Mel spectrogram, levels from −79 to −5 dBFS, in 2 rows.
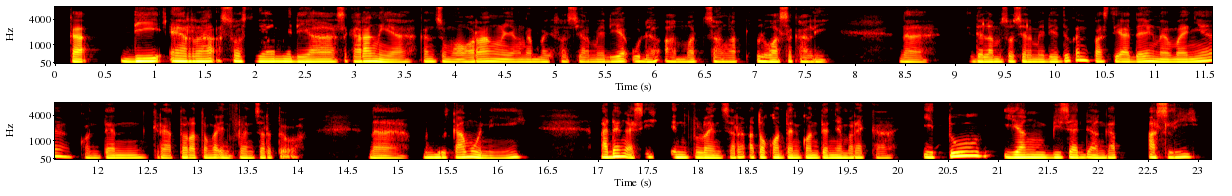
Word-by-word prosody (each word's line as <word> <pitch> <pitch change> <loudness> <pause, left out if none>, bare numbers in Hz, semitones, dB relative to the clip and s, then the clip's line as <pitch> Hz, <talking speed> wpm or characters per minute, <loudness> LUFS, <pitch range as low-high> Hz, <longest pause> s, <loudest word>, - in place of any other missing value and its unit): Kak, 125 -1 +4 0.3
di 140 +2 +7
era 135 -1 +5
sosial 130 -2 +1
media 120 -1 +1
sekarang 135 +2 +2
nih 115 -3 +3
ya, 100 - -3 0.2
kan 130 -1 -2
semua 115 -3 -3
orang 130 +1 0
yang 110 0 -4
namanya 115 -1 -4
sosial 115 -1 -5
media 115 +4 -2
udah 125 0 -3 0.2
amat 115 0 -4
sangat 110 -1 -3 0.2
luas 115 -3 +2
sekali. 110 -4 -6 0.7
Nah, 110 -3 -4 0.4
dalam 120 -1 0
sosial 125 -1 -2
media 115 +1 -2
itu 150 - -3
kan 190 -2 0
pasti 125 -2 -4
ada 120 0 -1
yang 135 -2 +2
namanya 125 +10 0
konten 120 0 -3
kreator 120 +1 -4
atau 120 +2 -6
enggak 125 -1 0
influencer 115 +1 -4
tuh. - - -8 0.8
Nah, 105 -2 -3 0.2
menurut 130 -1 +1
kamu 140 +3 +4
nih, 105 0 -6 1.0
ada 140 +2 +6
enggak 145 -9 +2
sih 150 -2 -6 0.2
influencer 125 -2 +1
atau 130 +1 0
konten-kontennya 120 -1 +1
mereka 115 -1 -4 0.3
itu 185 +12 +4 0.2
yang 130 -1 +5
bisa 130 +1 +3
dianggap 125 -1 -1 0.3
asli 135 +3 +2
125 Hz, 135 wpm, -25 LUFS, 115-135 Hz, 1.0 s, di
